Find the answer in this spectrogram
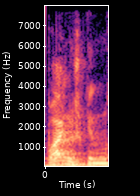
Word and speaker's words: Панюшкин: А вот Панюшкин сложно произносить. Во-первых, они ударение ставят на середину, а во-вторых, не сразу все это произносят.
